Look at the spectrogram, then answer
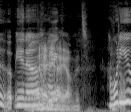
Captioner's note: laughs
